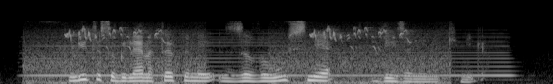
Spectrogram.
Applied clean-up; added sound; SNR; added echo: none; Chirp, tweet + Bowed string instrument; 8 dB; none.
